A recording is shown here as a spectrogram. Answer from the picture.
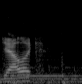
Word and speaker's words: Gaelic: Gaelic, not Gallic. No, it's pronounced No, Gallic. it is pronounced Gallic. It's pronounced Gaelic if you're Irish. It's pronounced Gallic if you're Scottish.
